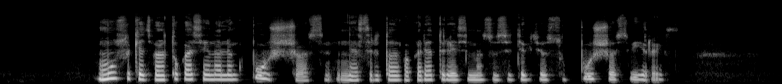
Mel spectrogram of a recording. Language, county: Lithuanian, Kaunas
